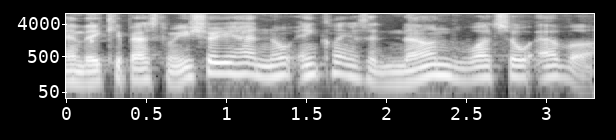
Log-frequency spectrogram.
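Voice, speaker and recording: A man with a New York accent speaks at a very fast pace and medium pitch, dark and mellow in tone with lively intonation, in a very clean recording with a silent background. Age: 60s. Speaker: podcast co-host, bus driver. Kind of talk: casual chat.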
